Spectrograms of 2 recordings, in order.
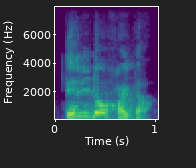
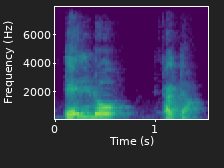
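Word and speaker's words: Pteridophyta: टेरिडोफाइटा, इसमें P silent रहता है, टेरिडोफाइटा।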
